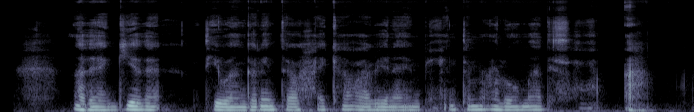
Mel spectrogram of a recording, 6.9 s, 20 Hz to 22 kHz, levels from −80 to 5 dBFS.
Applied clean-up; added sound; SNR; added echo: none; none; none; none.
